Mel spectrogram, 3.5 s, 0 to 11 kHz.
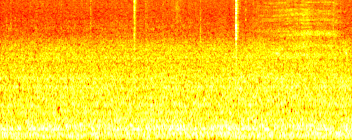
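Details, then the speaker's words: Road test at 100 km/h: only even tyre roar and wind noise, no hum or growl rising with speed; normal wheel bearing at highway speed. "so 100 km an hour to sounds pretty good there's no more noise than there should be like tire noise and air noise and stuff so that's"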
